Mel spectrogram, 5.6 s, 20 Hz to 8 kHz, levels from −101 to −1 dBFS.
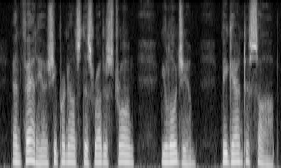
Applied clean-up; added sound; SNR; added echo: none; none; none; none.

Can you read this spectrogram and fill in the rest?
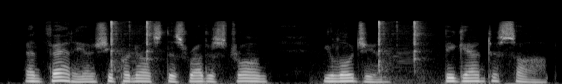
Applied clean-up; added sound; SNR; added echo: none; Alarm; 13 dB; none.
